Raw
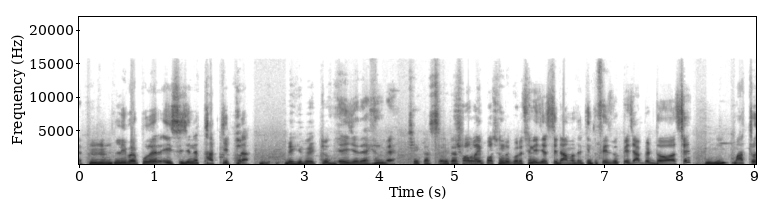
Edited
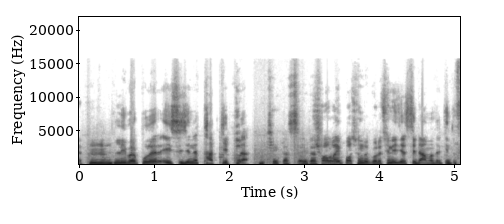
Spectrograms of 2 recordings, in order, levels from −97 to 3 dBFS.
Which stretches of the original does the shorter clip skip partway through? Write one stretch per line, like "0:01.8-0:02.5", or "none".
0:02.4-0:04.3

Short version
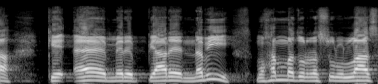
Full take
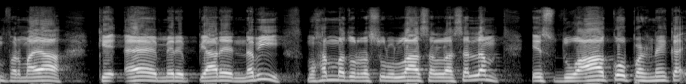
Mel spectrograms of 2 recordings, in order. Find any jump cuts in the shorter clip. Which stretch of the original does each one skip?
none

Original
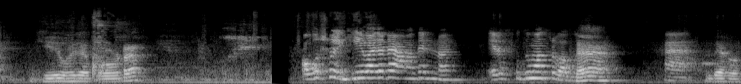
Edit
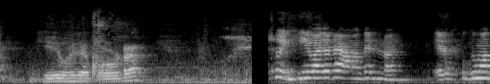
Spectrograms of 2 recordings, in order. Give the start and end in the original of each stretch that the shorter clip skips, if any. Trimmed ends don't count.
0:02.7-0:03.2

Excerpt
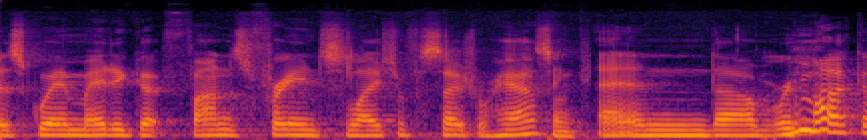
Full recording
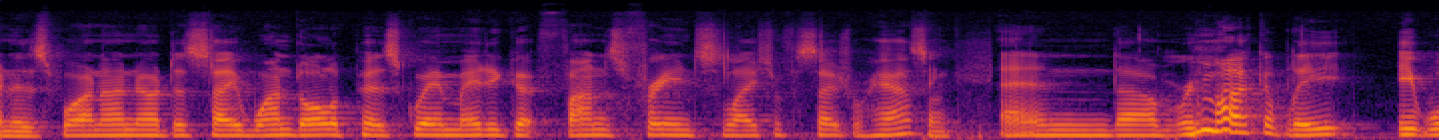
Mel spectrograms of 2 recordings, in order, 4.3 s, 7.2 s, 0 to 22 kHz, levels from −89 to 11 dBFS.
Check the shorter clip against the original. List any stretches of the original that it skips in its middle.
0:04.8-0:04.9

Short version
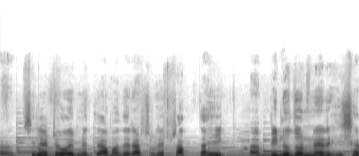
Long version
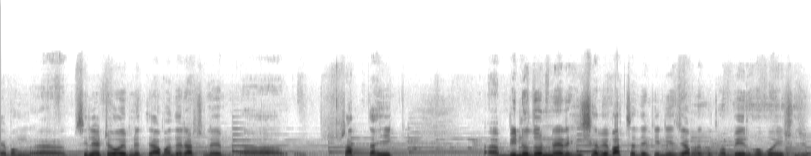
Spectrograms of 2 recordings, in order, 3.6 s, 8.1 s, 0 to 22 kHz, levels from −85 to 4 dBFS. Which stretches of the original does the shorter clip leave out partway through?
0:02.1-0:03.3
0:04.1-0:04.8

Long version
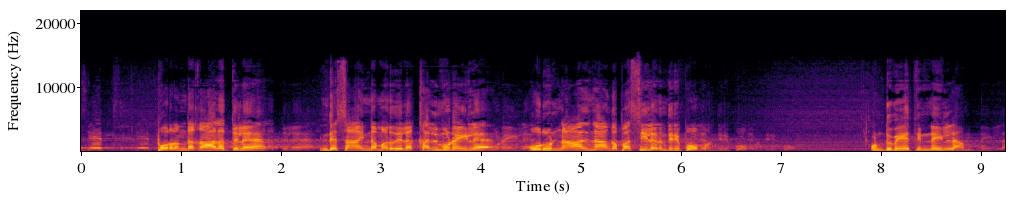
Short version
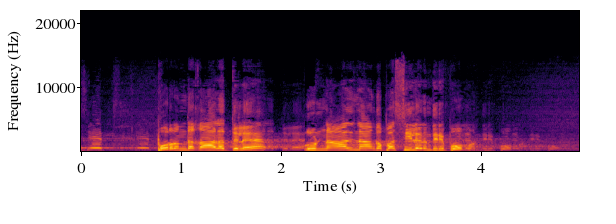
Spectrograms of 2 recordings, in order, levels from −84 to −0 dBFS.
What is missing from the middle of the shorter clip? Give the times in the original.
0:02.2-0:04.6

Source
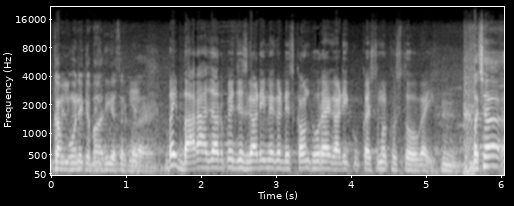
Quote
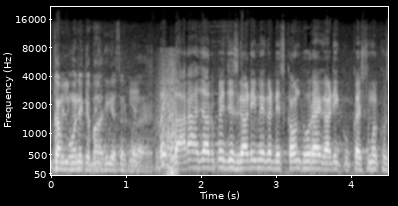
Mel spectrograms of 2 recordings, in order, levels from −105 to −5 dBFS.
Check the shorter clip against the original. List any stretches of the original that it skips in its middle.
0:01.3-0:01.4

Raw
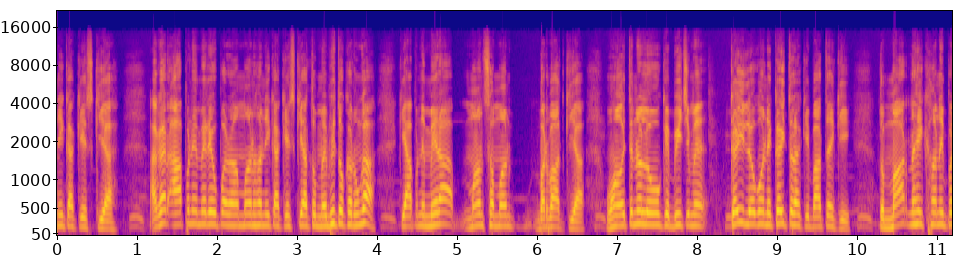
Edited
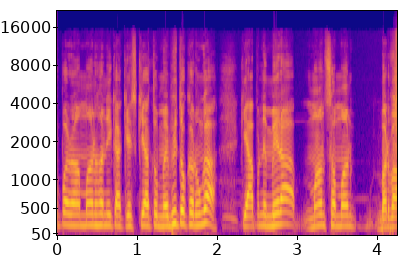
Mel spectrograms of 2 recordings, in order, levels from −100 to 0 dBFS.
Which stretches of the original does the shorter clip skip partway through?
none

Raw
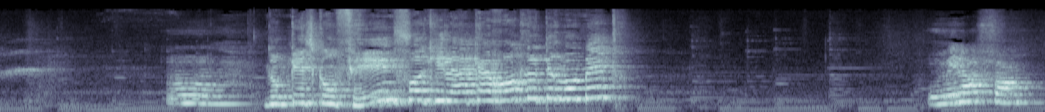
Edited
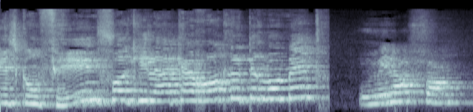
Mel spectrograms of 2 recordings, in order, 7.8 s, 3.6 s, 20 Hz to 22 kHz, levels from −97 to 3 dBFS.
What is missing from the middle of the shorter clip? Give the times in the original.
0:04.8-0:06.8

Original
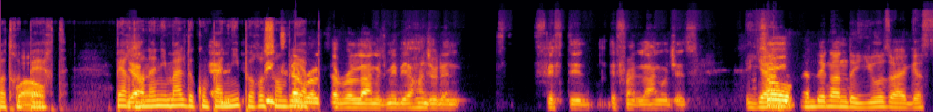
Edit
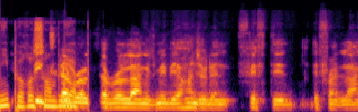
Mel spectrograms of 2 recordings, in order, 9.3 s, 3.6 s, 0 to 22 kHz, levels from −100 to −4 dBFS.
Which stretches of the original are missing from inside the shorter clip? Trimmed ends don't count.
0:04.7-0:05.3

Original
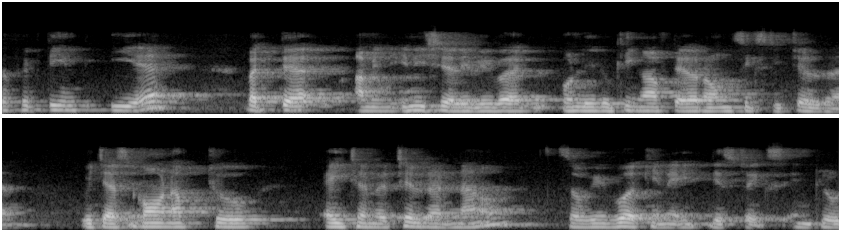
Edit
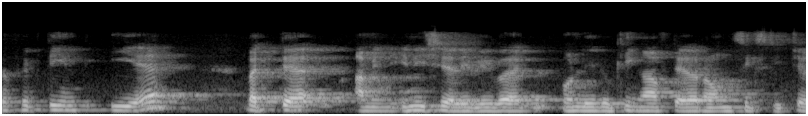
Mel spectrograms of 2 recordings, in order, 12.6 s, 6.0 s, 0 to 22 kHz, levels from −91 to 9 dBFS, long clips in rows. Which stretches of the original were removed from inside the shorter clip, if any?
none

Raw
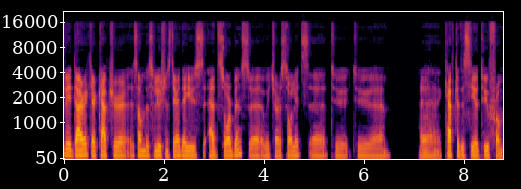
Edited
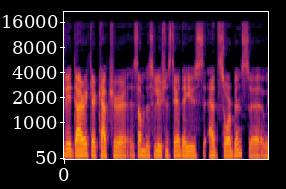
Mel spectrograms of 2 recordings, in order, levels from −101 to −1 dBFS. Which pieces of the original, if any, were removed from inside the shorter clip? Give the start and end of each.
none

